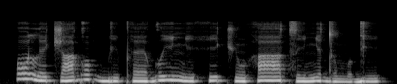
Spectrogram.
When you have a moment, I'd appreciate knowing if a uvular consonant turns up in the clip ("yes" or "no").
no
